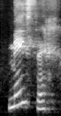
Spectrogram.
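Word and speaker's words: mässig: Mäßig. Mäßig. Mäßig. Can I have the language of origin, please? Mäßig is from German. May I have a definition, please? Mäßig means moderate in tempo, used as a direction in music.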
